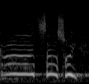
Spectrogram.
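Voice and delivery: high, soft sentimental coo; mock gushing. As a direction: coo it like a smitten onlooker. Mimics people gushing over love.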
